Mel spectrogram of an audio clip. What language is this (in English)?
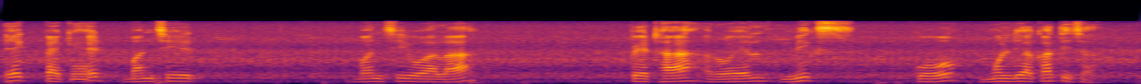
Nepali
